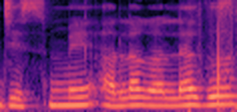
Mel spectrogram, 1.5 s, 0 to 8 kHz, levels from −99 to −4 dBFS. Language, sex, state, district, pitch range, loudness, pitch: Hindi, female, Bihar, Saharsa, 195-215 Hz, -30 LUFS, 205 Hz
